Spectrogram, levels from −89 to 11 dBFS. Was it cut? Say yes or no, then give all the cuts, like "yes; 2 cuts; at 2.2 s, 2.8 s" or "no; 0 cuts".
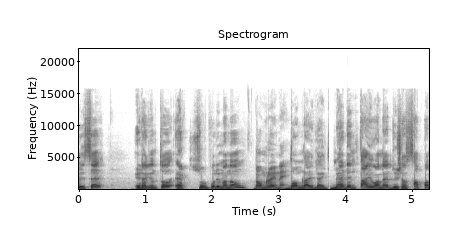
yes; 1 cut; at 3.7 s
